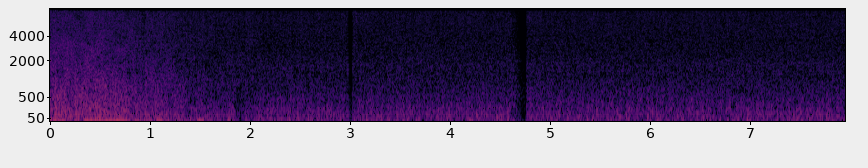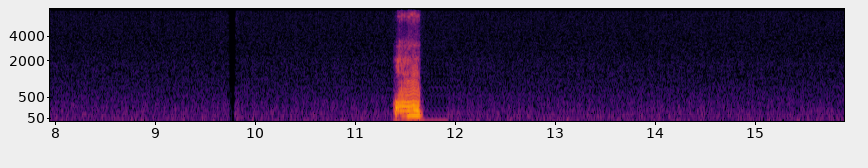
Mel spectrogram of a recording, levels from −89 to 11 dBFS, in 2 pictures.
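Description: Around 2.98 to 3.04 s there's a short concealed packet loss. Roughly 40 ms of audio never arrived in time, so the receiver papered over the hole by carrying the preceding sound forward for about 37 ms and then crossfading back into the real signal. What you hear is a quick smear or wobble rather than a clean dropout.

The bigger problems are two bursts of packet loss. The first runs from about 4.64 to 4.77 s, with roughly 120 ms missing. The decoder stretched the last sound out over about 118 ms while turning it down, and around 80 ms of that ends up silent, so you get a short held buzz or hiss that dies into a gap before the audio picks up further along. The second, from about 9.73 to 9.81 s, is smaller. About 60 ms is lost and 57 ms is concealed, heard as a brief frozen, fading stretch before the audio resumes further on. This all rides on a call path whose tone, with nothing above 8 kHz, points to G.722 at its usual 64 kbps.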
